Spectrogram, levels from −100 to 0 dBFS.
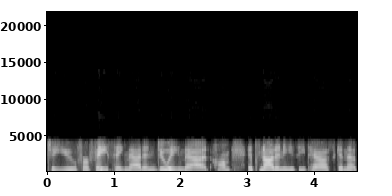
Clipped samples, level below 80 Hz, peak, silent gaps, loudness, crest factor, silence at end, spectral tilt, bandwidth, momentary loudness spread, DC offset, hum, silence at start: under 0.1%; -72 dBFS; -6 dBFS; none; -26 LUFS; 20 dB; 0 s; -8.5 dB/octave; 4.7 kHz; 10 LU; under 0.1%; none; 0 s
